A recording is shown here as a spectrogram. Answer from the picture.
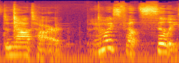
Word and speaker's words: Dunnottar: I apparently never pronounced dunnottar castle correctly apparently it's pronounced do not are always felt silly saying it that way dunnottar seemed to flow off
